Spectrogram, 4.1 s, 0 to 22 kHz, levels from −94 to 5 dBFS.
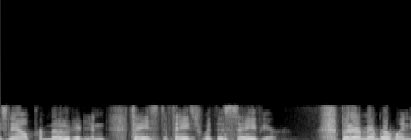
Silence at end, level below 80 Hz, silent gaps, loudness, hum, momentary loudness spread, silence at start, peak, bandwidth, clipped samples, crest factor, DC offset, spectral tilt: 0 s; -72 dBFS; none; -23 LUFS; none; 10 LU; 0 s; -8 dBFS; 5.6 kHz; under 0.1%; 16 dB; under 0.1%; -4 dB/octave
